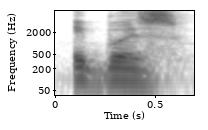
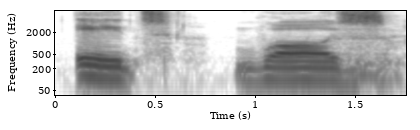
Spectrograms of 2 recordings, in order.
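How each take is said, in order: First: The T blends toward P and is not released. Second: Each word is said separately with a clear T. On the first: The speaker calls it right. "gets assimilated to the following sound and we get P, but we don't release the air" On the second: The speaker calls it wrong. "you don't say it was"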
